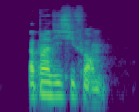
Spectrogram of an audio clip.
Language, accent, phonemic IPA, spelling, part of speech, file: French, France, /a.pɛ̃.di.si.fɔʁm/, appendiciforme, adjective, LL-Q150 (fra)-appendiciforme.wav
- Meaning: appendiciform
